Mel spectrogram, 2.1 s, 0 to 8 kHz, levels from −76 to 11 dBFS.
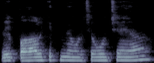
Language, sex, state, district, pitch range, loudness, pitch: Hindi, male, Uttar Pradesh, Jyotiba Phule Nagar, 145-155 Hz, -25 LUFS, 150 Hz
